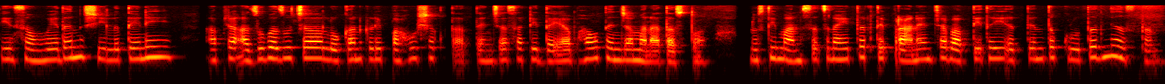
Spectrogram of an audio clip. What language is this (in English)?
Marathi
